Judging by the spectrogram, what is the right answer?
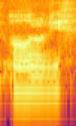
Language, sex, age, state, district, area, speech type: Dogri, male, 30-45, Jammu and Kashmir, Udhampur, rural, spontaneous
